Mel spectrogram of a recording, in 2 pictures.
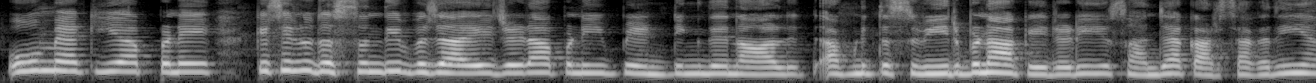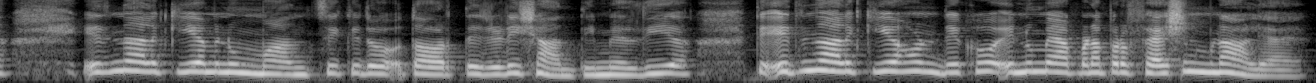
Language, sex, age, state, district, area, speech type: Punjabi, female, 18-30, Punjab, Tarn Taran, rural, spontaneous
